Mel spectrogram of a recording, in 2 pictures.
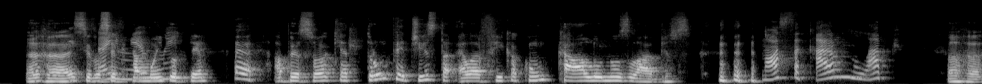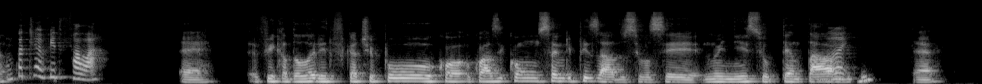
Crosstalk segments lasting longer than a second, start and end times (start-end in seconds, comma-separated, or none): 0.7-1.9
